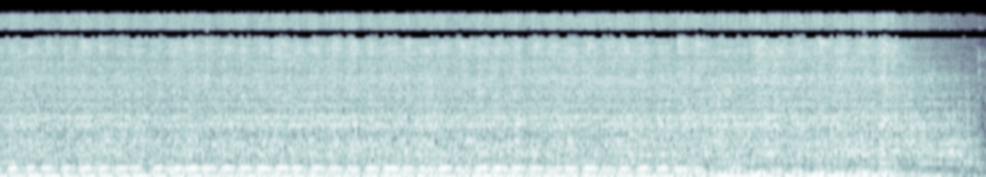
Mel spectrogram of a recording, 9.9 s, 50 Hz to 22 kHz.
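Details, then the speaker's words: TVR 2500M classic started on its own battery, without the jump pack; deep even engine note running smoothly, pitch lifting as it's revved then easing back, no misses or knocks; normal start and rev. "this one started we'll try the next tbr"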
